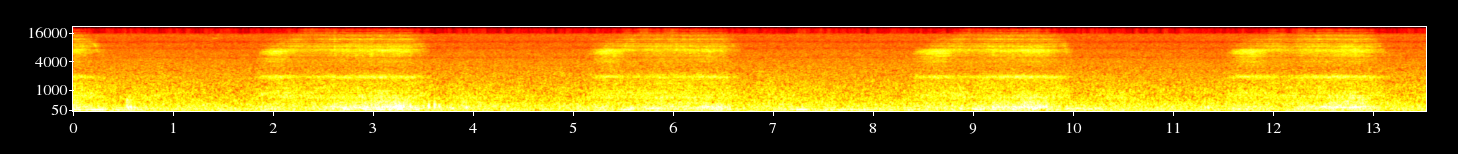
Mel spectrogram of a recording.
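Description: Soft, regular snoring with a faint whistle, about four breaths over thirteen seconds, near 18 a minute, in a quiet room.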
